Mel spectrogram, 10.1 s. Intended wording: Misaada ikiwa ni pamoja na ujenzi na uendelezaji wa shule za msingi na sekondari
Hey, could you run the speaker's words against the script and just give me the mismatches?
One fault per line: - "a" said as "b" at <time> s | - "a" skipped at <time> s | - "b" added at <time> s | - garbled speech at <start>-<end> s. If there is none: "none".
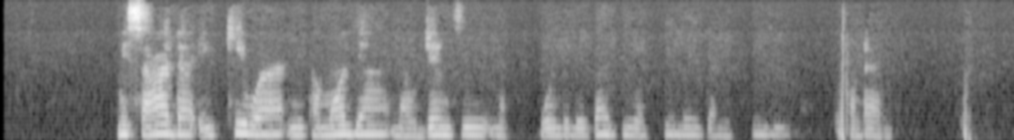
none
